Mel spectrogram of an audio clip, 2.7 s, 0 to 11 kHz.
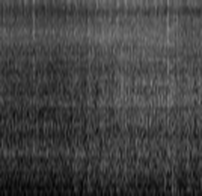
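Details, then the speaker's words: Start 160 motorcycle engine, warm, idling in neutral: fast, light metallic chatter riding over the idle, steady with engine speed; slack cam chain from a noisy cam chain tensioner. "tensor acionador da corrente de comando tá essa peça aqui ó ela dá um barulho no teu motor e eu vou mostrar para vocês agora em primeira mão"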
